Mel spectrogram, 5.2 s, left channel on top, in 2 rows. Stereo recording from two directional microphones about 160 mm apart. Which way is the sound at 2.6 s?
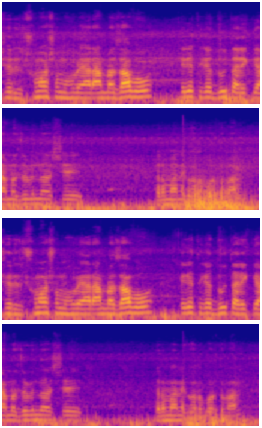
25° right (ahead or behind).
